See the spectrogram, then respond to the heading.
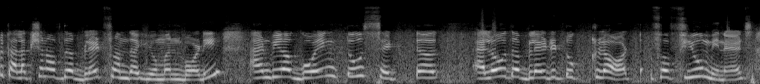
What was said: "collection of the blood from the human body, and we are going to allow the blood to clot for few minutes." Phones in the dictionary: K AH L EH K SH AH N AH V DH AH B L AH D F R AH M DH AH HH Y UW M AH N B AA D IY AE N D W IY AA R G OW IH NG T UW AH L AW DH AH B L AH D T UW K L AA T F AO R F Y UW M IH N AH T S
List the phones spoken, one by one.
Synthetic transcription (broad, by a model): K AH L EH K SH AH N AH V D AH B L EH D F R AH M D AH HH Y UW M AH N B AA D IY AE N D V IY AA R G OW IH NG T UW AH L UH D AH B L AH D T UW K L AA T F AO R F Y UW M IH N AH T S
